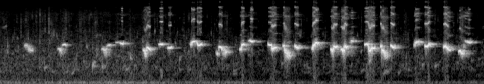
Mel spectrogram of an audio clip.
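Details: Sooty-headed bulbul song as a lure to make birds respond: starts with soft scattered notes, then builds into a loud, continuous stream of quick, chattering, slurred phrases.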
